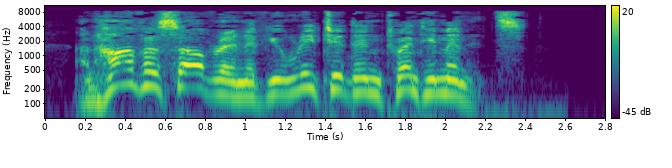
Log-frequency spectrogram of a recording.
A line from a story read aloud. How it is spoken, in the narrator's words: she cried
